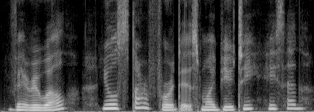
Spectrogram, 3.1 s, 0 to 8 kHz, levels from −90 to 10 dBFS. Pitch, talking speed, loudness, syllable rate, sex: 230 Hz, 190 wpm, -16 LUFS, 4.9 syllables/s, female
